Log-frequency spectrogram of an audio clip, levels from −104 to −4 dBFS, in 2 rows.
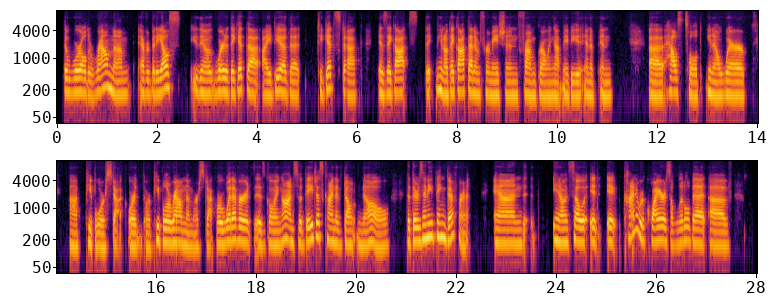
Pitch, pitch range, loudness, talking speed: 170 Hz, 150-180 Hz, -20 LUFS, 175 wpm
